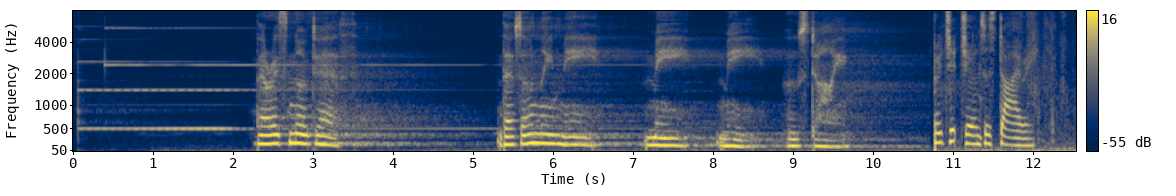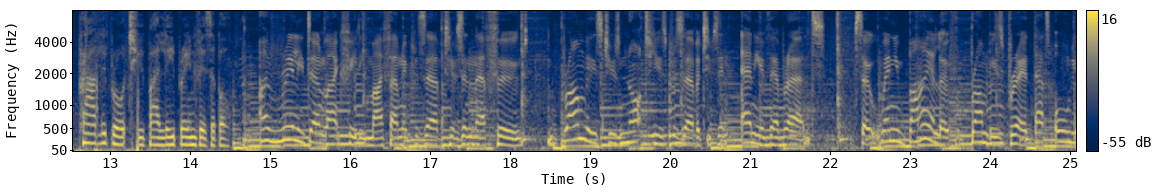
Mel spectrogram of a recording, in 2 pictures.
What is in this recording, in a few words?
Character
